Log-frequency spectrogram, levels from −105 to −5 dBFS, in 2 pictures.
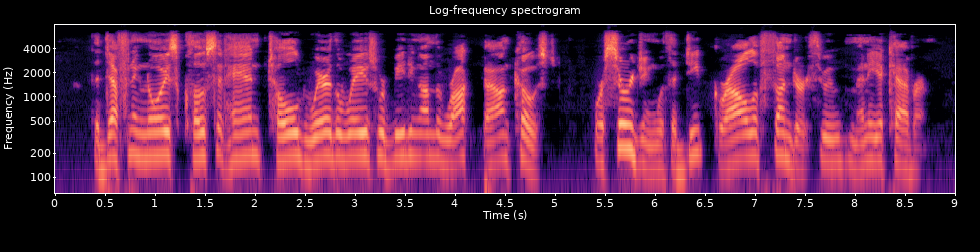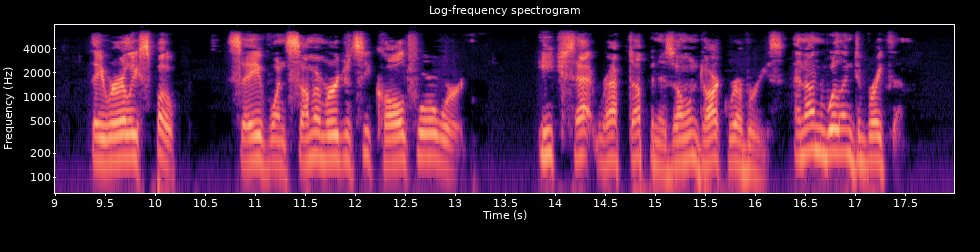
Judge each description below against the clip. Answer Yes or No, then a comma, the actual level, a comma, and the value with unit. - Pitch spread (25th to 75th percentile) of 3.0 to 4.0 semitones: Yes, average, 3.3 semitones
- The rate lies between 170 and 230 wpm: Yes, average, 180 wpm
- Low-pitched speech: No, medium, 165 Hz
